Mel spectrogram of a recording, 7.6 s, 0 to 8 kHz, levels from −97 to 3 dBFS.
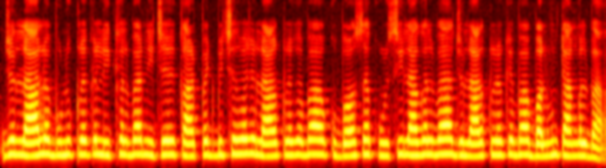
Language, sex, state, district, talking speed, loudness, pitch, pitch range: Bhojpuri, female, Uttar Pradesh, Gorakhpur, 230 wpm, -16 LUFS, 245 Hz, 230-250 Hz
